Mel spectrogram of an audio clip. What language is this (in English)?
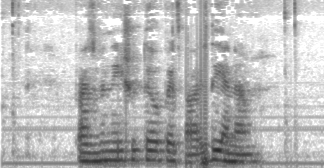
Latvian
